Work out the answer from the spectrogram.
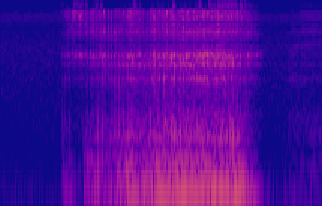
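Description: A single loud, rumbling, rattling snore lasting over a second; snoring.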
